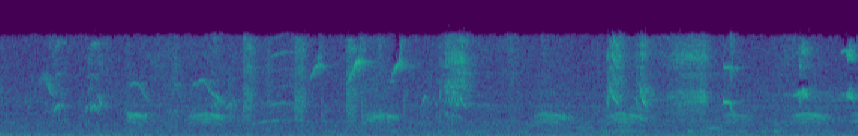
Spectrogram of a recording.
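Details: Western swamphen feeding with its chicks: a run of short, harsh, nasal squawks at mid pitch, some doubled, mixed with thin high chirps and a steady background hiss.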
